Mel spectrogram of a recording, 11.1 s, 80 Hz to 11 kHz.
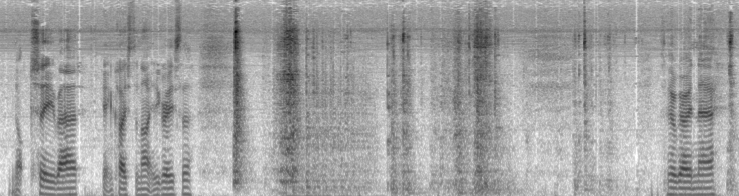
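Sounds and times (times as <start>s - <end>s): sheet steel scraping against metal: 3.5s - 9.7s, 10.7s - 11.0s.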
